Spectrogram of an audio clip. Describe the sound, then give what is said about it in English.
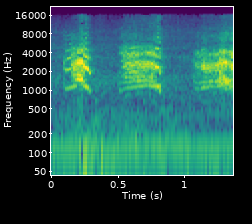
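A duck quack sound effect: three loud, nasal quacks in steady succession, each a brief raspy honk with short gaps between, heard alone without any talking. “I gotta have a duck on morning zoo. Was that what that was? Are there ducks?”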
